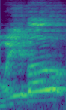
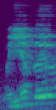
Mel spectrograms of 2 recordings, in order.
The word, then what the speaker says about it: weeaboo: And I was like, "You mean a weeaboo or a weeb?" And she was like, weeaboo, dude. Weeaboo. And I was like, "Bro, you don't even know how to pronounce that."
